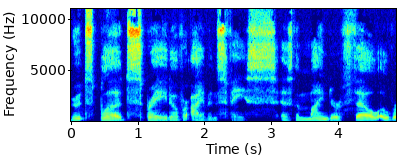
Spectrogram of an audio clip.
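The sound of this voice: An unforced reading voice keeps its intonation fairly even.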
